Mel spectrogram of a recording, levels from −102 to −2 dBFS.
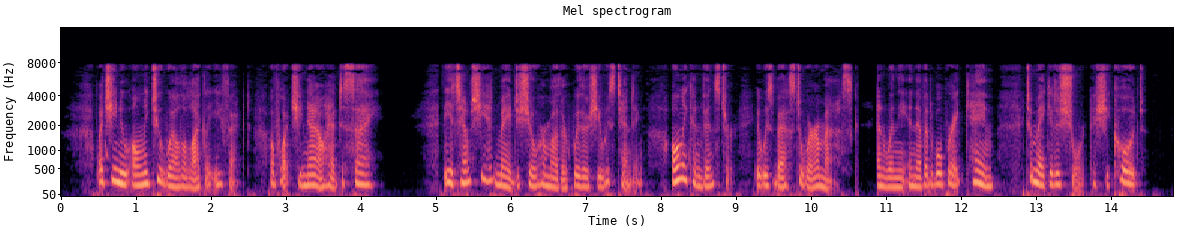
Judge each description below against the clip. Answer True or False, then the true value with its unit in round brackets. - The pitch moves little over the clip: False (4.0 semitones)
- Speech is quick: True (215 wpm)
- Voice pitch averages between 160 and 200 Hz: True (190 Hz)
